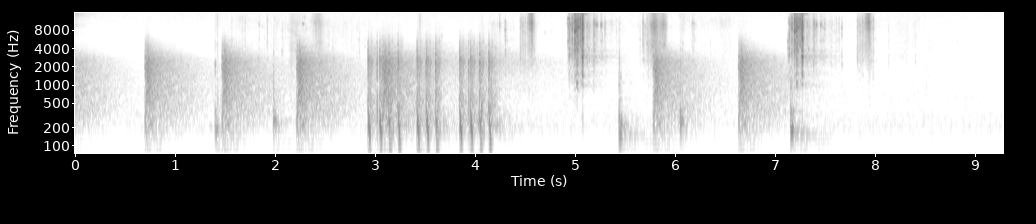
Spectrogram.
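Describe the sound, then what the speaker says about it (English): Gunfire rings out in the Escape From Tarkov video game, single shots and quick rattling bursts that crack sharply and then echo away. The shots come at irregular intervals, moderately distant, with no talk. "Everybody's shooting at the PMC."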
